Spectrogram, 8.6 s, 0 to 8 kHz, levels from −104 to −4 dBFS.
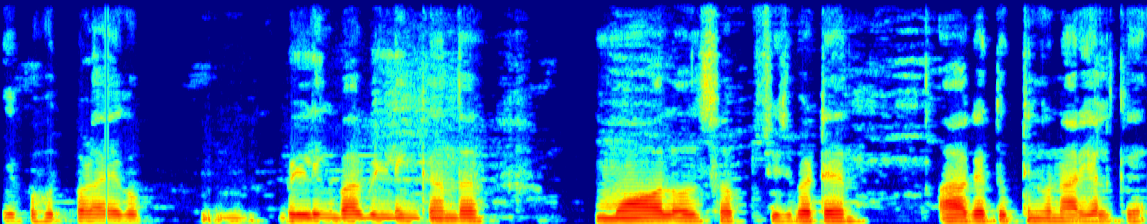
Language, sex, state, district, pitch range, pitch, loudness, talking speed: Bhojpuri, male, Bihar, Saran, 120-130 Hz, 125 Hz, -20 LUFS, 145 wpm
